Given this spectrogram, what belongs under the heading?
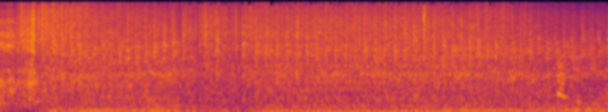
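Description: An old tractor engine idling close by, a loud steady low rumble that keeps running throughout with slight shifts in pitch and roughness.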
